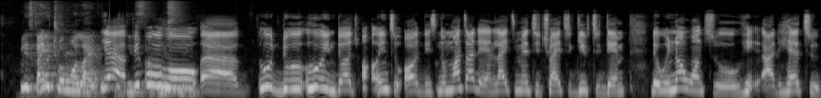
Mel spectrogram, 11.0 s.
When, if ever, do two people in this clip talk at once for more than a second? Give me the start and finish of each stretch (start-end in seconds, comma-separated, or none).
1.3-2.6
